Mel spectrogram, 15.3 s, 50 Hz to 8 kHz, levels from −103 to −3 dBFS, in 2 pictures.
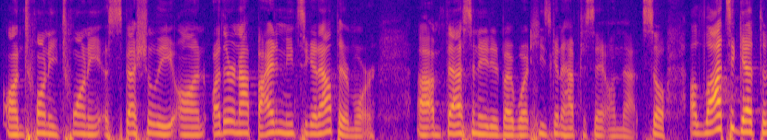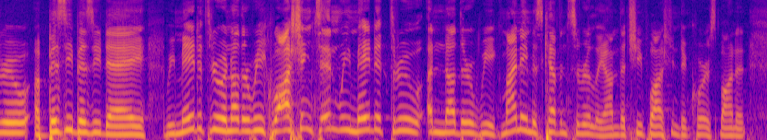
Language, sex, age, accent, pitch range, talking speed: English, male, 20-39, American, 160-205 Hz, 235 wpm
